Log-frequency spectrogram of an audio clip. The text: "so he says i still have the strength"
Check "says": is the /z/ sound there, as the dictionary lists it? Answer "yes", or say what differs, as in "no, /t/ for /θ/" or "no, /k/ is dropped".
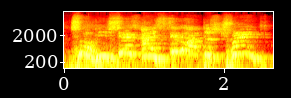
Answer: yes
